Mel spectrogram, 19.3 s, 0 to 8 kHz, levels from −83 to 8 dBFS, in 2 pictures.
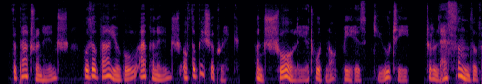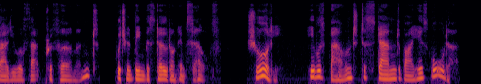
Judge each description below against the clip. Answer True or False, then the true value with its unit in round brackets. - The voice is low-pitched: True (120 Hz)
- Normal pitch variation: False (7.8 semitones)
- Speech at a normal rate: False (120 wpm)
